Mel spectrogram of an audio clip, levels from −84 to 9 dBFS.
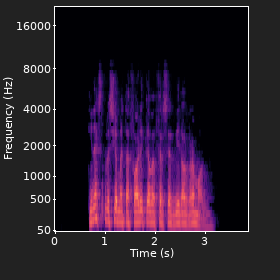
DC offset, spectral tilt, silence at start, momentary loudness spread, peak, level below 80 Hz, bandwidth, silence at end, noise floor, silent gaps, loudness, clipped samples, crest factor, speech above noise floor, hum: under 0.1%; -7.5 dB/octave; 0.7 s; 7 LU; -8 dBFS; -60 dBFS; 8.8 kHz; 0.7 s; -89 dBFS; none; -25 LUFS; under 0.1%; 18 dB; 65 dB; none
